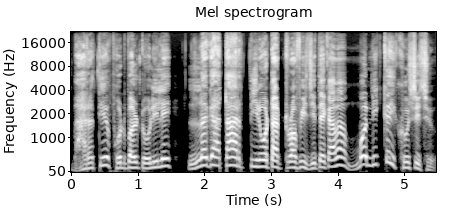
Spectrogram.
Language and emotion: Nepali, happy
